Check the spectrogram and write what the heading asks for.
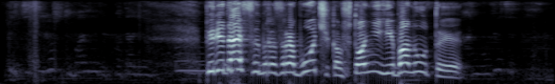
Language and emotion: Russian, angry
